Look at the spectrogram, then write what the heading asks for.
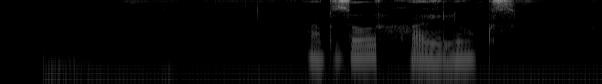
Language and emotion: Russian, sad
